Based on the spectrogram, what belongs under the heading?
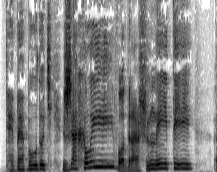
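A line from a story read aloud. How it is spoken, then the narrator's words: Gleeful announcement. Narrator (Ukrainian): радісно повідомила Мірта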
